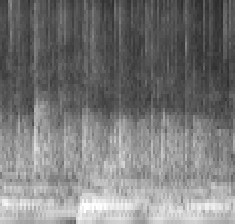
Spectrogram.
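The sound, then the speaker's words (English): Audience applause for volunteers after a trick demonstration, a steady, moderately loud patter of clapping over a low hum, sustained throughout. “Thank you very much. Give my volunteers a nice round of applause.”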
